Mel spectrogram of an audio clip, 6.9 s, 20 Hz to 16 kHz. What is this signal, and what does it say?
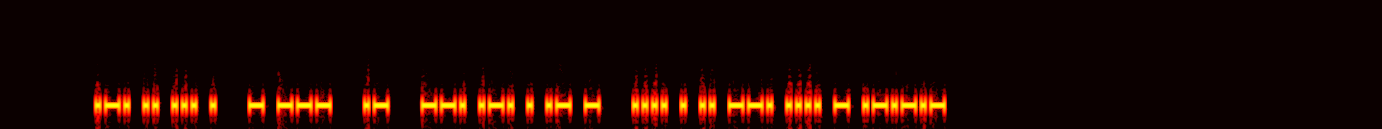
Morse code, heard as a keyed tone, about 47 wpm, 700 Hz. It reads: RISE TO A GREAT HEIGHT.
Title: Sentences from Top 1600 Words 50wpm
